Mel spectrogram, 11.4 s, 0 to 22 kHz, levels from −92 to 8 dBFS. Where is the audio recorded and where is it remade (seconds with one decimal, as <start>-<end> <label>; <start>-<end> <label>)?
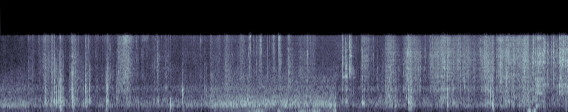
0.0-3.6 recorded; 3.6-4.2 remade; 4.2-5.0 recorded; 5.0-6.7 remade; 6.7-7.6 recorded; 7.6-10.7 remade; 10.7-11.4 recorded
